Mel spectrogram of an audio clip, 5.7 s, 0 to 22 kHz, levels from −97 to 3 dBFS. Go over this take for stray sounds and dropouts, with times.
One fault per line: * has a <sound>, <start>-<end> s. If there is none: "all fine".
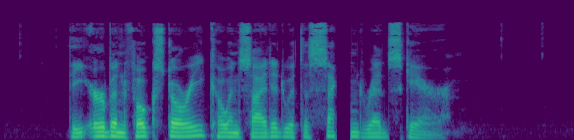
* has a dropout, 3.4-3.5 s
